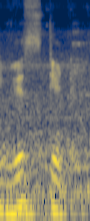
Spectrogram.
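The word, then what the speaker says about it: biscuit: पढ़ेंगे गर्ड अगला है बी यू एस सी यू आई टी तो यू के बाद आई एक स्वर है इसी यू साइलेंट इसको पढ़ेंगे बिस्किट अगला है डब्लू साइलेंट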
